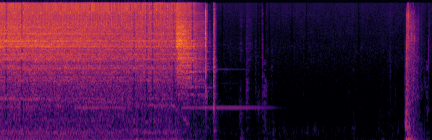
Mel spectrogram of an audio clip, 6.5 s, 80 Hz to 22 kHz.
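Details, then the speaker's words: BMW E36 engine started during a used-car check at the belts and pulleys. It runs with a steady, even idle rumble and no belt squeal or squeak, then shuts off. "all right so what did you not hear there's no squeals or squeaks in the belt"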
